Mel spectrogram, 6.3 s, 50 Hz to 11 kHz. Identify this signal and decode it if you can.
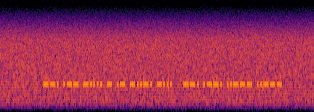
Morse code, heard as a keyed tone, machine-sent, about 36 wpm, 870 Hz, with radio hiss. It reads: GW6TA/B GP22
